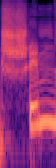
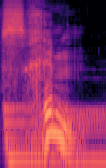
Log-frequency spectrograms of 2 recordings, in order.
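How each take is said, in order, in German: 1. Es beginnt mit einem deutschen sch-Laut. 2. Es beginnt mit einem niederländischen s-Laut plus Kehllaut. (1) "du kannst sowohl Schim sagen" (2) "Wenn du es ganz korrekt machen willst, ... geht es ins Holländische"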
